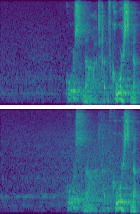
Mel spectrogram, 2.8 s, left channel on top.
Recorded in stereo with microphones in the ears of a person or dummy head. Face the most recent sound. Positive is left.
turn(degrees=-15)  # may be behind; listen again after turning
